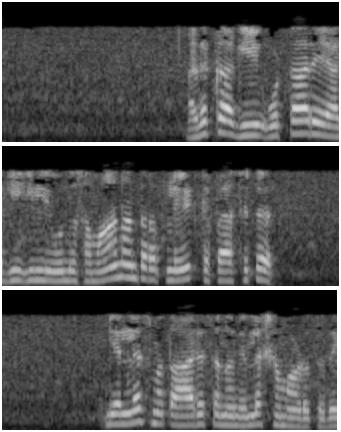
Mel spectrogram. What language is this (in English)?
Kannada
